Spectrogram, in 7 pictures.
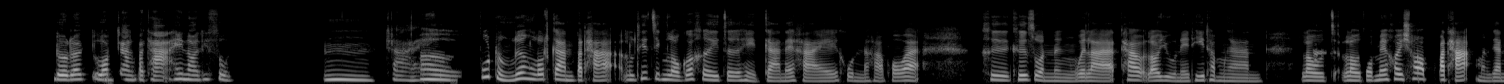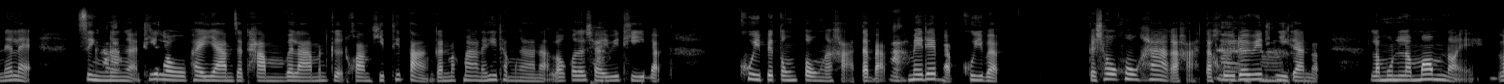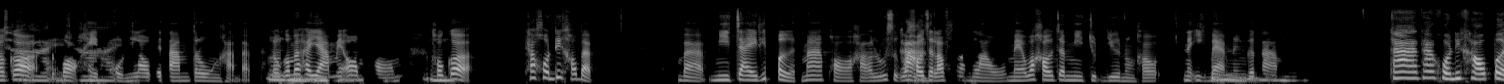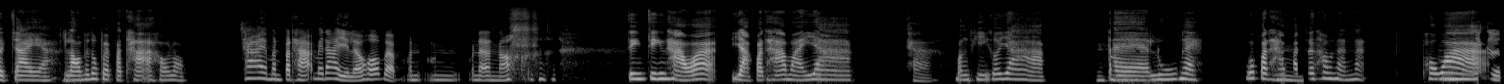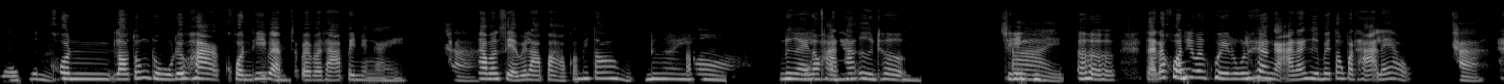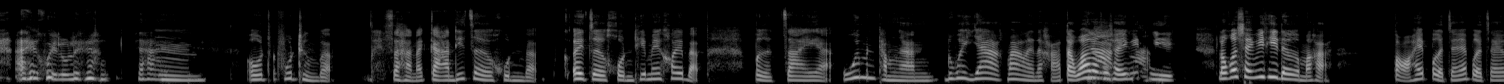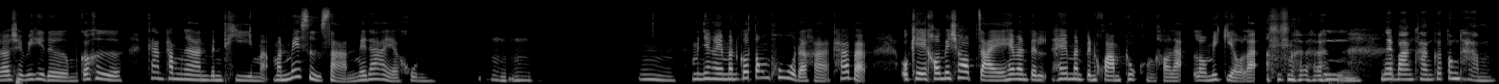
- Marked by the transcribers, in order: tapping; other background noise; chuckle; laughing while speaking: "ไอ้ คุยรู้เรื่อง"; chuckle
- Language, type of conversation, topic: Thai, unstructured, คุณคิดและรับมืออย่างไรเมื่อเจอสถานการณ์ที่ต้องโน้มน้าวใจคนอื่น?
